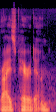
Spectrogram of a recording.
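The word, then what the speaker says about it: risperidone: for this is rarido you can remember that rise paradon gives rise to a pair of breasts by pronouncing it rise paradon finally we get to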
